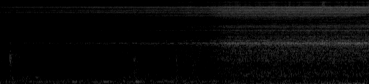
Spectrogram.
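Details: Boussignac CPAP valve with mask, filter and manometer on a training mannequin with simulated lung, set up for patients with contagious respiratory infections: a steady high-pitched gas-flow hiss that grows louder as flow is increased.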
